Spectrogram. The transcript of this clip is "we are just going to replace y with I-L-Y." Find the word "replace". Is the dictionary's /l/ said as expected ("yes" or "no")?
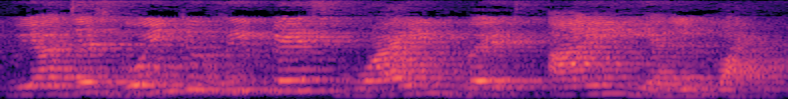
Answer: no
